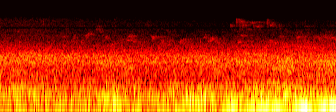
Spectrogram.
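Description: Faint, scattered short bird chirps over a steady outdoor background hiss. A low rumble grows louder about halfway through and is the loudest sound near the end.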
